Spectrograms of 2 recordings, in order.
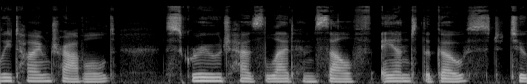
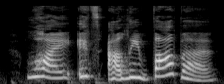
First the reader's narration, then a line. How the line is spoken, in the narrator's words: Scrooge exclaimed in ecstasy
